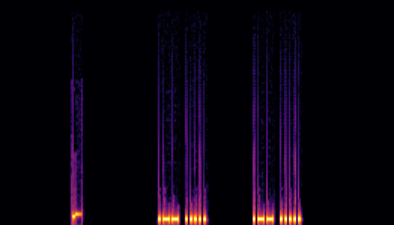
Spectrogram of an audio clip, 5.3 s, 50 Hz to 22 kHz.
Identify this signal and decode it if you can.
Morse code, heard as a keyed tone, about 40 wpm, 700 Hz. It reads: W5 W5
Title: USA Call Sign Prefixes - Repeated 2x - 40wpm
